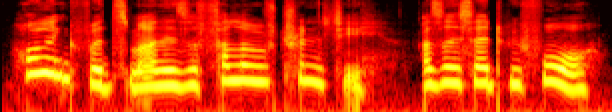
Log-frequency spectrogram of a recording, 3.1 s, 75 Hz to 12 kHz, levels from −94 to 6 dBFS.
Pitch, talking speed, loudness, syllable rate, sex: 285 Hz, 215 wpm, -17 LUFS, 6.3 syllables/s, female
